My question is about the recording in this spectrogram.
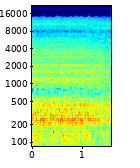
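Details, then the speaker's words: Boiler on maximum output, previously cutting out after a minute at max: steady even burner-fan roar, no rattles or whistles, fan pressure -6.7; normal operation at full fire, still running, CO2 maximum to be adjusted. "Quickly take a minimum, then just check our maximum. Hopefully it will stay on there. You see, fan pressure, minus 6.7. Very good. That works."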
